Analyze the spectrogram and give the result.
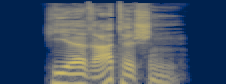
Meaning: inflection of hieratisch: 1. strong genitive masculine/neuter singular 2. weak/mixed genitive/dative all-gender singular 3. strong/weak/mixed accusative masculine singular 4. strong dative plural
- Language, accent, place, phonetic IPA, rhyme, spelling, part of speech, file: German, Germany, Berlin, [hi̯eˈʁaːtɪʃn̩], -aːtɪʃn̩, hieratischen, adjective, De-hieratischen.ogg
